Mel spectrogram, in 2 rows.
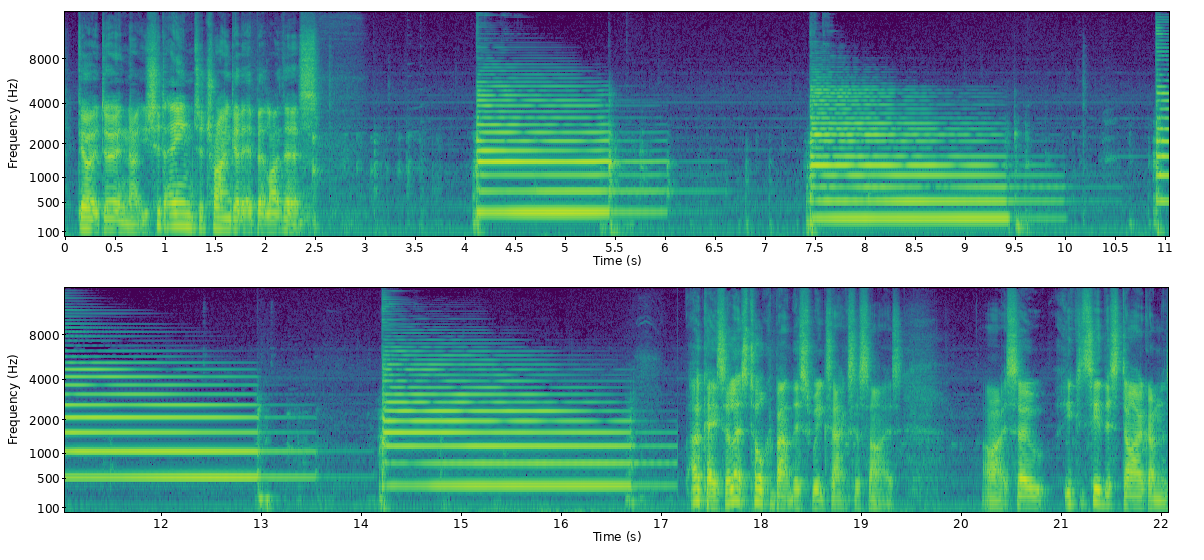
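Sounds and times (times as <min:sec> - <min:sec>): electric guitar bent notes: 0:04.1 - 0:06.6, 0:07.4 - 0:17.2.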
